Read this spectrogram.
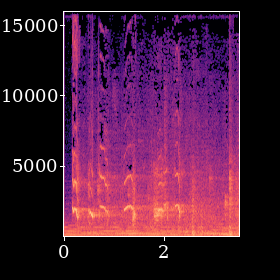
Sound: rat squealing

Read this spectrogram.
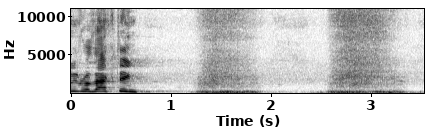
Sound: sound of blowing air

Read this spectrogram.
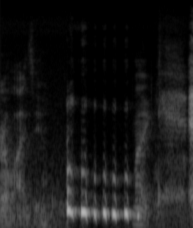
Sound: giggling

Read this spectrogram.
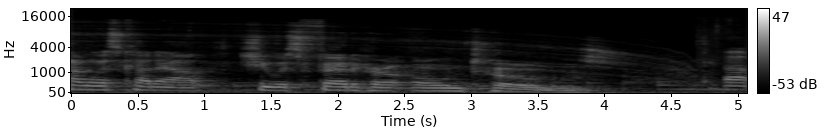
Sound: distorted

